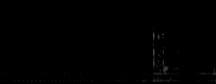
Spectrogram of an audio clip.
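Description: Near silence, with a faint, brief computer mouse click about a second and a half in.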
